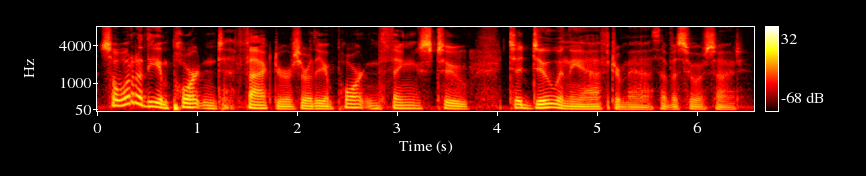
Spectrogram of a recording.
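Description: A man hosting a radio interview, putting questions in a deliberate, halting way and rephrasing as he goes. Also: sits low, sing-song, a little mellow, no echo, clean studio sound.

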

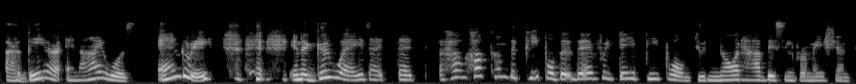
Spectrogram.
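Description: A woman from Greece answering interview questions, animated and laughing often, with many restarts. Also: fairly low pitch, vocal fry, slightly rough, no room sound, lo-fi sound. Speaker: guest, grief educator.

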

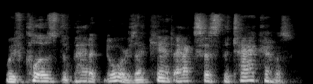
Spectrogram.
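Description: A man's voice: mid-range voice, expressive, moderate pace, darkish tone, breathy edge, pitched above the performer's own voice. A man voicing a frightened young son of a dragon-breeding family, who pleads urgently in a raised voice. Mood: alarmed.

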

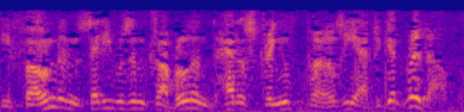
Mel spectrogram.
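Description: A high-pitched, fast-talking nervous fellow from a 1940s radio mystery, played by a man. He is urgent and apologetic, his voice swinging up and down as he explains himself with small hesitations. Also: animated, close to an everyday voice. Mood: earnest, explaining. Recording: muffled, noisy old radio recording.

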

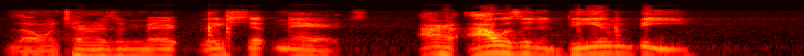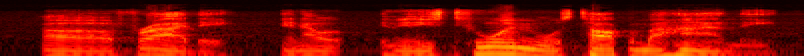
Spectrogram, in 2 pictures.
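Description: A man's voice: on the low side, normal speed, a little mellow, slight background noise. A man of about forty, chatting casually as a podcast co-host, laid-back and laughing often. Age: 40s. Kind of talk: casual chat.

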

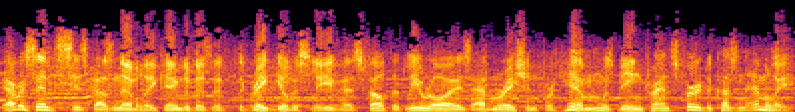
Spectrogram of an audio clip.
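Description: A man's voice: medium pitch, sing-song, moderate pace, hardly any pauses, over music. A man announcing on 1950s radio in a polished, emphatic, scripted style. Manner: polished, emphatic sales delivery. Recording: dull, hissy 1950s radio recording.

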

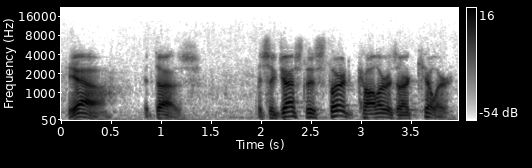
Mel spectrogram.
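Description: An actor playing a weary, curt, hard-boiled New York police detective in a 1940s-style radio crime drama, terse and brooding. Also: male voice, medium pitch, wildly swooping pitch, moderate pace, fairly bright tone. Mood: dry, curt. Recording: dull old radio recording with music.

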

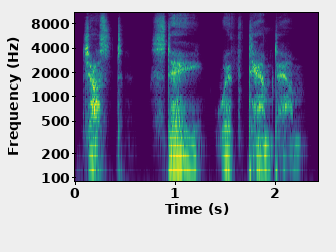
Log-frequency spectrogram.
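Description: A man's voice: deep voice, expressive, unhurried, breathy edge, dry recording, exaggerated voice. A man voicing a weary, sceptical father in a story, with a dry, understated manner. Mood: hushed, urgent.

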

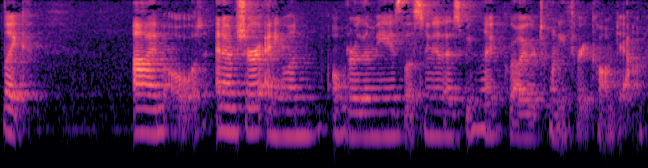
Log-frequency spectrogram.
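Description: A woman's voice: fairly low pitch, level tone, normal speed, vocal fry, a bit bright, slight background noise. Twenty-something woman, stuffy nasal voice, rambly chatty podcast talk, echoey room. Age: 20s. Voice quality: nasal, congested. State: recovering from illness. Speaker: podcast host. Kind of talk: casual solo podcast chat.

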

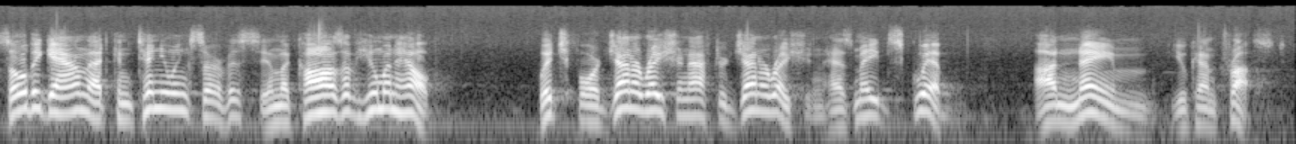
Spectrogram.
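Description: A man's voice: on the high side, very animated, moderate pace, a little hiss or hum. Vintage American radio announcer, male, polished and formal, sweeping intonation, muffled broadcast sound. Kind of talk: scripted 1940s sponsor narration and announcing.

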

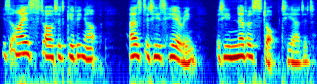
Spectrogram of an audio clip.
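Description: A woman with a fairly high voice reads the news from a script. She delivers it as a volunteer newsreader, item by item in prepared sentences. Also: lively intonation, moderate pace, darkish tone.

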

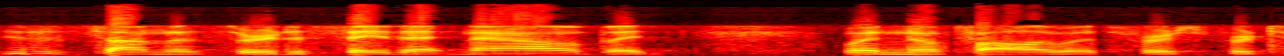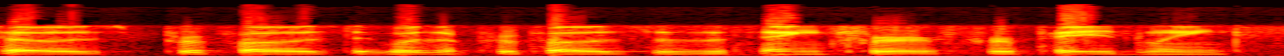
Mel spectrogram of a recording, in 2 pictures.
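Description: A man's voice: on the low side, little pitch movement, moderate pace, fairly bright tone, poor audio. A man speaking as an expert interview guest, explaining things informally in a conversational, circling way. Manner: informal, circling explanations with repeated "you know".

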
